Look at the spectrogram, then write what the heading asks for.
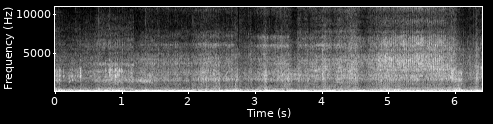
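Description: Four-cylinder engine of a compact demolition derby car running under throttle, heard from a camera mounted on its hood: a strong steady low rumble under a noisy haze, with a few short knocks.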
